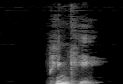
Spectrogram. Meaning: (adjective) Pinkish; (noun) 1. Methylated spirits mixed with red wine or Condy's crystals 2. A baby mouse, especially when used as food for a snake, etc 3. A white person
- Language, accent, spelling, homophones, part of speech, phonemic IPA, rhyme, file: English, Australia, pinky, pinkie, adjective / noun, /ˈpɪŋki/, -ɪŋki, En-au-pinky.ogg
